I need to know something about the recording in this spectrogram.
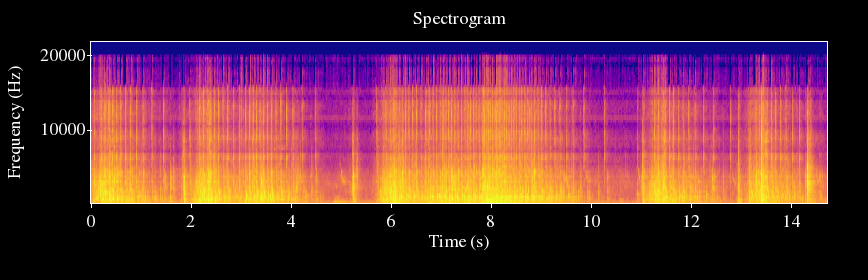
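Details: Push mower after replacing the primer button, which earlier had trouble firing; small single-cylinder engine fires and buzzes in bursts, catching and running once primed, with quick light chatter.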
